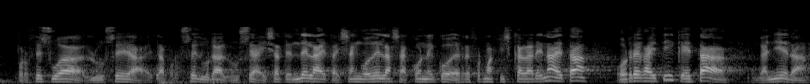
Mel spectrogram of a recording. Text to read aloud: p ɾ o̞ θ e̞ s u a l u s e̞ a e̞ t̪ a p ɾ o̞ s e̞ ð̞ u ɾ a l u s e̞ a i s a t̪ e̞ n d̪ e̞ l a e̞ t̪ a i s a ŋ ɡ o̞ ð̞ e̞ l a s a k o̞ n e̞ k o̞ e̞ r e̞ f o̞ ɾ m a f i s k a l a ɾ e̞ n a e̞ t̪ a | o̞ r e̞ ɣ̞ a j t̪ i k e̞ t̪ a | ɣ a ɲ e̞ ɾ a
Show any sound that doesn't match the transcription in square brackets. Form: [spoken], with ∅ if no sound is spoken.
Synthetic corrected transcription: p ɾ o̞ θ e̞ s u a l u s e̞ a e̞ t̪ a p ɾ o̞ s e̞ ð̞ u ɾ a l u s e̞ a i s a t̪ e̞ n d̪ e̞ l a e̞ t̪ a i s a ŋ ɡ o̞ ð̞ e̞ l a s a k o̞ n e̞ k o̞ e̞ r e̞ f o̞ ɾ m a f i s k a l a ɾ e̞ n a e̞ t̪ a | o̞ r e̞ ɣ̞ a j t̪ i k e̞ t̪ a | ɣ a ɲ e̞ ɾ a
